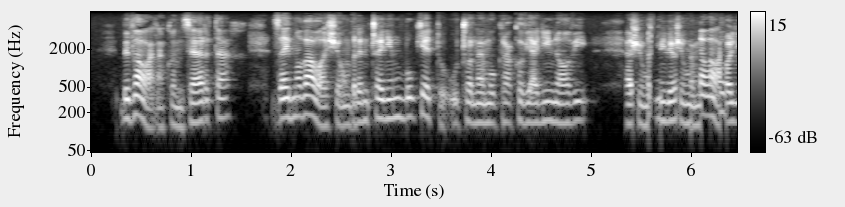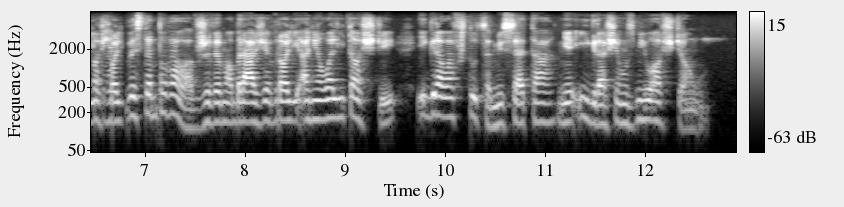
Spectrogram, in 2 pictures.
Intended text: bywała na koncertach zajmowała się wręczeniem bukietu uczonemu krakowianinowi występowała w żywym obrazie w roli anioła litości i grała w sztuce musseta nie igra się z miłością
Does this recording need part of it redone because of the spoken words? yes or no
yes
